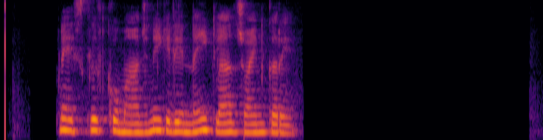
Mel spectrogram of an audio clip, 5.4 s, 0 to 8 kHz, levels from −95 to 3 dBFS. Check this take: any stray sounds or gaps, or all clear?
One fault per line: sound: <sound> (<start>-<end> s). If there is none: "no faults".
no faults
